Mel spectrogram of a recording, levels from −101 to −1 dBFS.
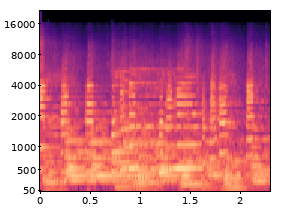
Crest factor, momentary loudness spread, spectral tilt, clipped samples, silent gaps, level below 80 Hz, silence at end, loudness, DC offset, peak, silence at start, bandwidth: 12 dB; 3 LU; -4 dB/octave; under 0.1%; none; -44 dBFS; 0 s; -12 LUFS; under 0.1%; -2 dBFS; 0 s; 12 kHz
